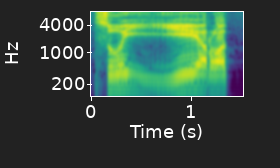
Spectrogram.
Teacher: huruf ta tidak memiliki sifat sofir. Ya, huruf ta hanya dia mengeluarkan angin saja sedikit. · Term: hams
